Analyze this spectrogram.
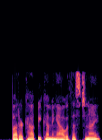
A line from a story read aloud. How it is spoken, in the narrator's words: Stefan asked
